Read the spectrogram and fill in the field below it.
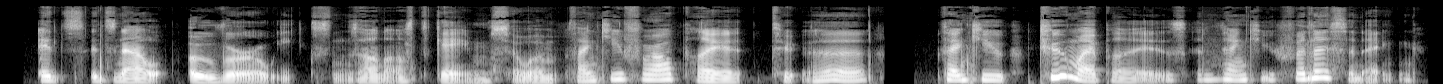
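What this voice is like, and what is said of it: Sick, unwell-sounding voice. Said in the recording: “As you can probably tell by my voice, I have not been very well.”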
